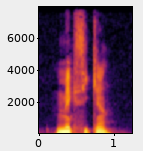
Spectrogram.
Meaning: Mexican
- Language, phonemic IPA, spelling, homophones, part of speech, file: French, /mɛk.si.kɛ̃/, mexicain, Mexicain / mexicains / Mexicains, adjective, Fr-mexicain.ogg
